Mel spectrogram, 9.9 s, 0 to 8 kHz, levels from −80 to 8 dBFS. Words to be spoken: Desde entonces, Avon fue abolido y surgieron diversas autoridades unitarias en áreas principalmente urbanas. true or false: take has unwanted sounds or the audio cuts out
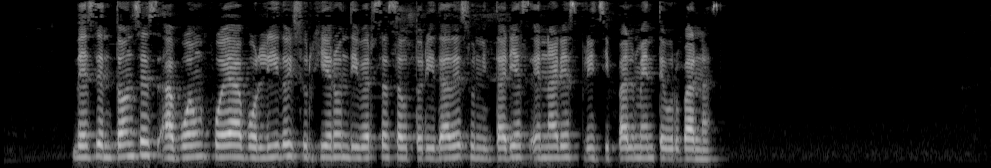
false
